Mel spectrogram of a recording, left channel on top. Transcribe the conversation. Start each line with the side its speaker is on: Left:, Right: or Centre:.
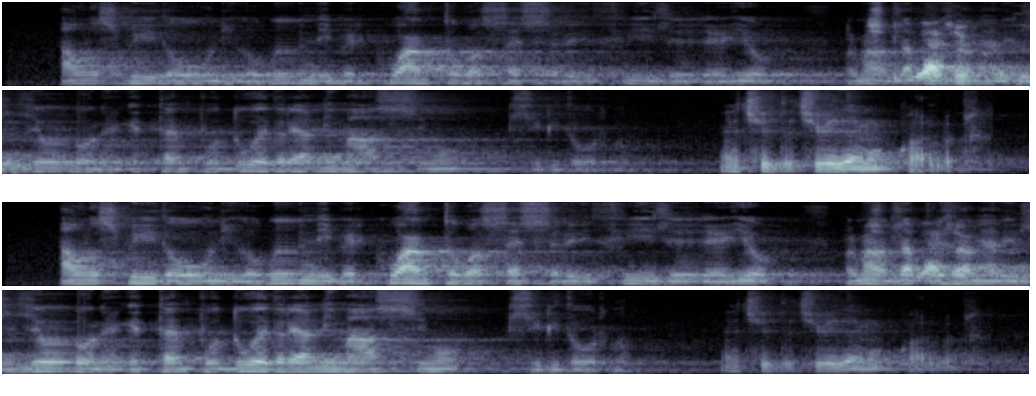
Right: ha uno spirito unico, quindi per quanto possa essere difficile, io ormai
Left: Ci
Right: ho già
Left: piace
Right: preso la
Left: così.
Right: mia decisione, che tempo due, tre anni massimo ci ritorno.
Left: E ci, ci vediamo qua allora.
